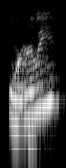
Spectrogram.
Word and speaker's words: orderly: All right, so again, the rule is we're going to stress syllable number 1 in words ending in ER and LY.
